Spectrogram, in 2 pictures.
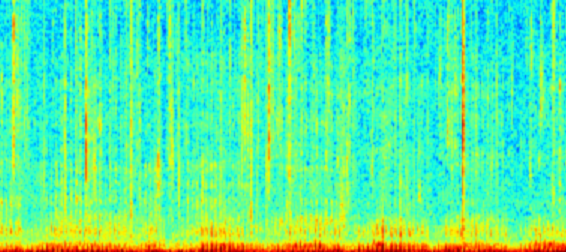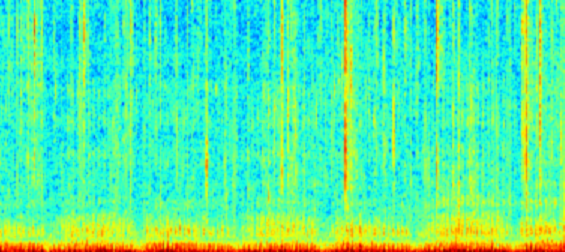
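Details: Domestic cat purring steadily, a deep low rumble swelling and easing in breath-paced cycles, with sharp crackles and pops of a fireplace scattered throughout.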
